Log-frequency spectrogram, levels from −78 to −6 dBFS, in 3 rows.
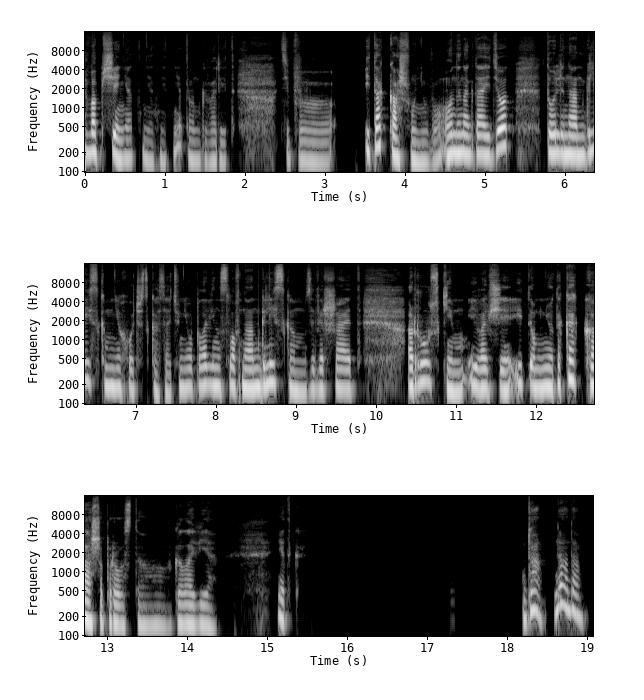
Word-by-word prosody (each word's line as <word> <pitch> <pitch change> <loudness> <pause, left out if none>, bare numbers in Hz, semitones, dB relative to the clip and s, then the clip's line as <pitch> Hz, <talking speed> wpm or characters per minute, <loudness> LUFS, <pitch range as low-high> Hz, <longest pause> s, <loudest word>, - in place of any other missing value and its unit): вообще 195 -2 +3
нет. 160 +1 -4
Нет 145 -5 -9
нет 145 -1 -11
нет. 235 -5 -10
Он 150 -1 -5
говорит, 145 -1 -10 0.5
типа, 145 -2 -7 0.3
и 200 - 0
так 245 +4 +3
каша 170 -3 +3
у - - +2
него. 145 +1 -4
Он 190 +2 +4
иногда 185 -1 +3
идет, 235 +7 +4 0.4
то 190 -1 +4
ли 190 -1 +3
на 180 -1 +5
английском, 195 +1 0
мне 180 -1 +1
хочет 165 -1 -4
сказать, 150 0 -6
у 175 - 0
него 175 0 -1
половина 185 +1 0
слов 175 0 -1
на 175 -1 +4
английском, 180 -4 +2
завершает 170 +1 -2 0.6
русским. 180 -5 +1
И 195 -4 +1
вообще, 170 -2 +2
и 200 +4 -3
там 195 -2 +1
у - - +2
него 180 0 +3
такая 225 +5 +3
каша 170 -5 +5
просто 150 -1 -2
в 145 -1 -6
голове. 150 -3 -2 0.7
Я - - -1
такая 450 0 -18 2.7
Да, 225 +3 0
да 285 +3 +1
да. 230 -6 -1
175 Hz, 150 wpm, -24 LUFS, 155-190 Hz, 2.7 s, на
